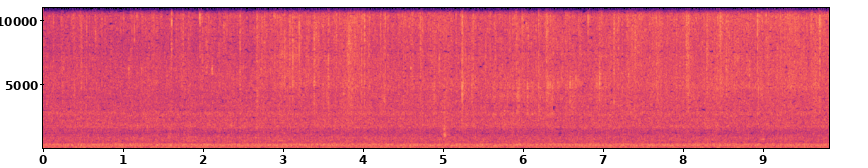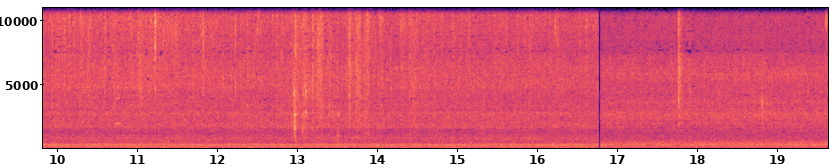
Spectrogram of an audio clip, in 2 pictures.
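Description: Whitebait patties frying in oil in a nonstick pan: a steady sizzle over a constant low rumble, with a few light clicks from the plastic spatula. The sizzle drops away near the end, leaving the low rumble.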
